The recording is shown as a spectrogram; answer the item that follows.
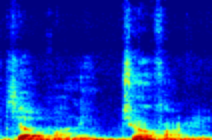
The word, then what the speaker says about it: Giovanni: Giovanni.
